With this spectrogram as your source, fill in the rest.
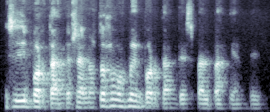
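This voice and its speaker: A middle-aged woman leads a psychotherapy class. Her voice sits a little low, and she talks in a loose, conversational way, restarting sentences and checking in with her listeners. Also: racing. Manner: conversational, many fillers and restarts, acts out examples. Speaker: psychotherapy teacher. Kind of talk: lecture to a class.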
